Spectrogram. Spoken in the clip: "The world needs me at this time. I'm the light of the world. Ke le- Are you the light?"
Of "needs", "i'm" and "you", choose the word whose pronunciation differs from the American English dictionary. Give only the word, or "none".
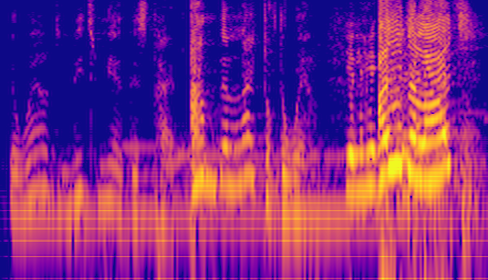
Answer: needs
